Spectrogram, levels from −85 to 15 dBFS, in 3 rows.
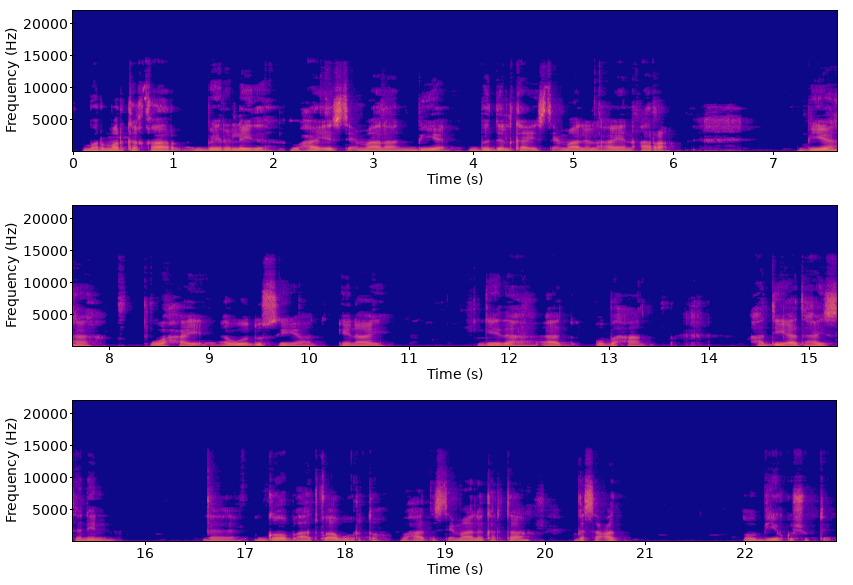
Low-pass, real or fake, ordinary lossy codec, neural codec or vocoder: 14.4 kHz; real; none; none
